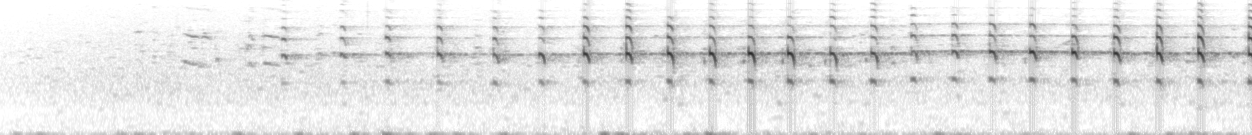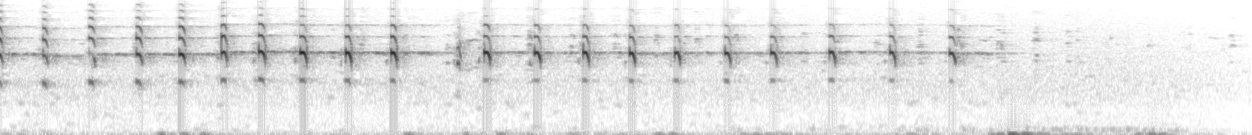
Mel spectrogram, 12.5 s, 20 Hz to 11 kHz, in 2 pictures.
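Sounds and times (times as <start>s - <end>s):
willet calling: 0.7s - 12.5s.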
